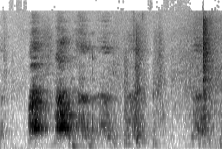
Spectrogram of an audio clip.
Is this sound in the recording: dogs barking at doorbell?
yes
